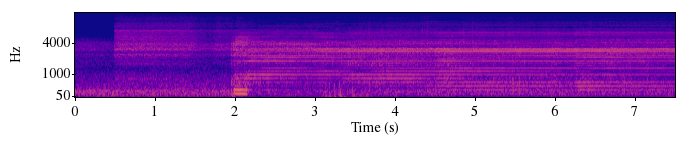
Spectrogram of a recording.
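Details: A steady, even high-pitched buzz with a constant hum underneath, starting two seconds in, from a Miller Dynasty 300DX TIG welding aluminum during beginner practice: a normal, stable AC TIG arc.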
